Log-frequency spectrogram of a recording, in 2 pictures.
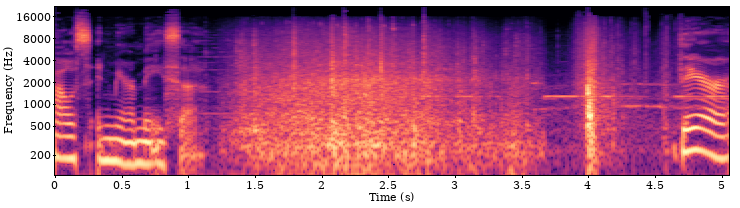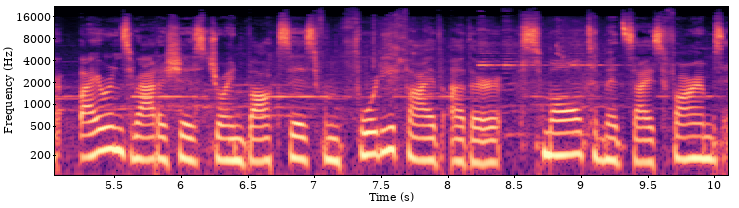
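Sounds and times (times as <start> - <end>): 
speech: 0.0 - 1.4, 2.0 - 2.4, 4.7 - 10.0
delivery truck engine rumbling as it pulls up at a farm: 1.1 - 5.2
sharp clunk: 2.5 - 4.7.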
